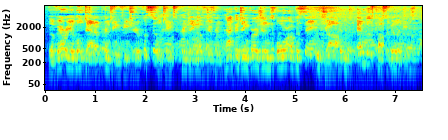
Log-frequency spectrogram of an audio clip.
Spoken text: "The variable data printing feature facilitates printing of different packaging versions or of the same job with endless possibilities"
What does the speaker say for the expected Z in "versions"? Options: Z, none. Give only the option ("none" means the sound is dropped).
Z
